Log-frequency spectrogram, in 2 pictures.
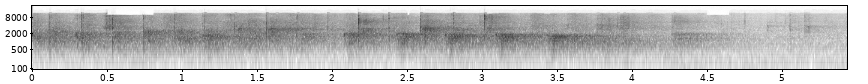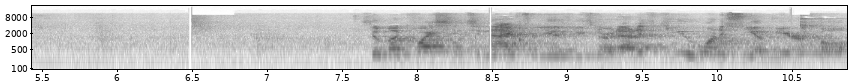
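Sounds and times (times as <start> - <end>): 
audience applause for the band: 0.0 - 4.5
speech: 7.7 - 10.8.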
